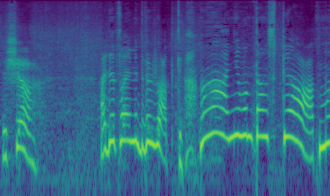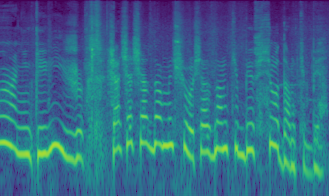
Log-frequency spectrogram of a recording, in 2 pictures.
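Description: A woman's voice: high-pitched, animated, a little slow, darkish tone. A woman talking in affectionate, cooing baby talk full of repeated words and pet diminutives, as if to animals, recorded on a handheld camera outdoors. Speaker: zoo visitor filming and feeding bears. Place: outdoors at zoo bear enclosures. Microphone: handheld camera held by the speaker.

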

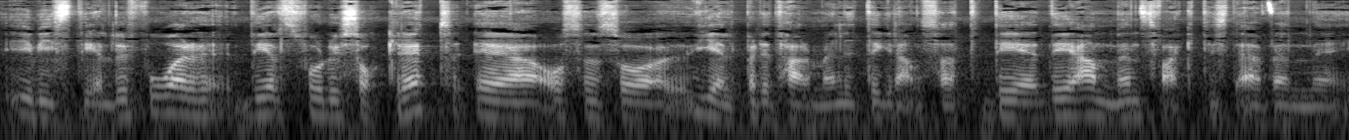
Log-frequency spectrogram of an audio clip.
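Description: A man in his thirties, a pediatric specialist nurse, explaining in a relaxed way with many fillers, interviewed in a TV studio on a lapel mic. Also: medium pitch, slight background noise. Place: bright TV studio.

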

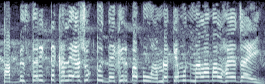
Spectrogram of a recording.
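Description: A performer with a pitched-up voice filter plays a boastful, crude cartoon village lad. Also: racing, heavy background noise. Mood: irritated bragging. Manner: crude, bragging, swearing. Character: cartoon village lad, boastful, foul-mouthed coin-obsessed buddy. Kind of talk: comic cartoon banter.

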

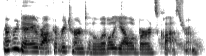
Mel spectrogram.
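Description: A woman reading a children's storybook aloud with expressive, careful enunciation for young listeners. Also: lowish voice, fairly quick. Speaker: storybook reader. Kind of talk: scripted children's storybook narration. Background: music.

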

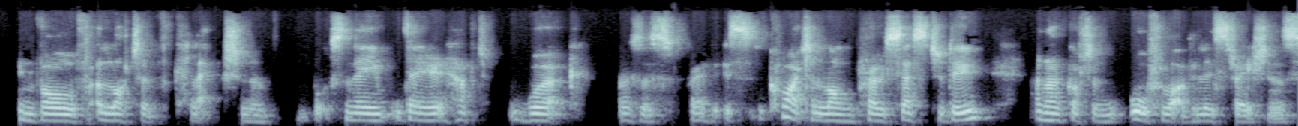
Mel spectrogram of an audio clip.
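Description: A woman in her sixties with a soft voice, talking animatedly as a guest on a video call from a room at home. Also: deep voice, gravelly, rough recording. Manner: animated, waves arms while talking. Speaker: guest author and artist. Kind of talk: casual video call interview.

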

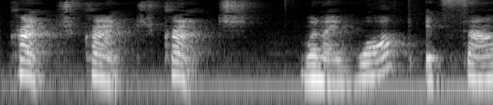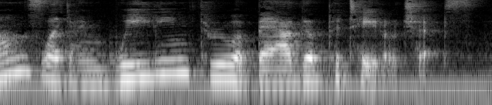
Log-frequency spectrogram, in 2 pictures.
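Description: A woman reading a children's picture book aloud in an expressive, emphatic storytelling manner. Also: medium pitch, slow, roomy sound, slight background noise. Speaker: storybook reader.

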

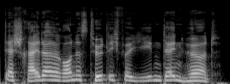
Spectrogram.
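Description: Guy doing a know-it-all school girl from an audiobook, high pitched, reciting stuff super eagerly. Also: steady tone, fast, clean tone, close to an everyday voice. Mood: eager, precise. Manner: recites like a textbook. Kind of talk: audiobook character voice.

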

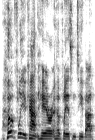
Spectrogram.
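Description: A man with a slightly raspy voice from a coming cold, chatting casually as he plays and comments on a video game, thinking aloud with plenty of fillers. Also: a little high, lively intonation, very fast. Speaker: gaming video host. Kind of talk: casual let's-play commentary. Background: faint game music.

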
